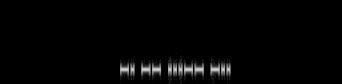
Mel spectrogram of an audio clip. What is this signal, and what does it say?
Morse code, heard as a keyed tone, about 46 wpm, 700 Hz. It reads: NM3D
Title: USA Call Signs - 4 Characters - 6x Character Spacing - 45wpm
